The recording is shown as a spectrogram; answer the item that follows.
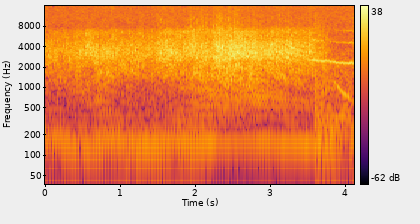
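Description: Piston engine of a single-engine propeller fighter running, a steady drone that cuts off near the end. Just as it stops, the long falling whistle of a dropping bomb begins.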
